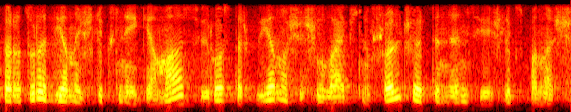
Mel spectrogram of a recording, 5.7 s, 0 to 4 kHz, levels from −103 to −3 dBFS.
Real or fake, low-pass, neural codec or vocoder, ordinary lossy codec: fake; 3.6 kHz; vocoder, 22.05 kHz, 80 mel bands, Vocos; AAC, 24 kbps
